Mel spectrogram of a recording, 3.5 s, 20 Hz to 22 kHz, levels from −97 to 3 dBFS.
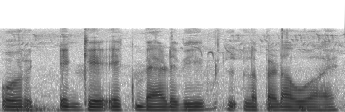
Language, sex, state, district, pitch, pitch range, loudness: Hindi, male, Uttar Pradesh, Shamli, 110 Hz, 105-110 Hz, -16 LUFS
